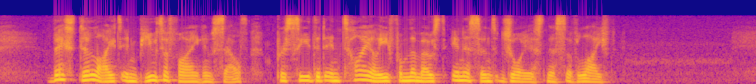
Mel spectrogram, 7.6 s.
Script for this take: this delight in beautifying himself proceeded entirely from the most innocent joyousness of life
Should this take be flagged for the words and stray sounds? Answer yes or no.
no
